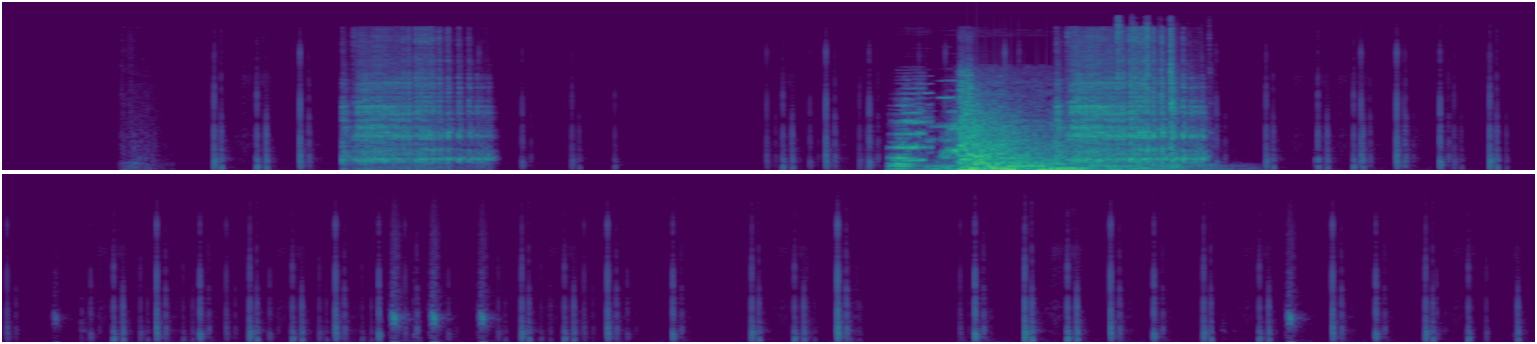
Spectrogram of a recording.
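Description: Footsteps patter quickly and lightly in a game.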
